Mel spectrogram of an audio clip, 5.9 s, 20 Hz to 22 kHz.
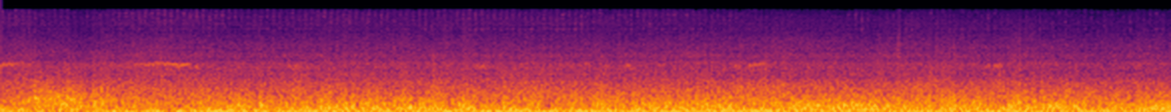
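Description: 2015 Moto Guzzi Griso at road speed, heard from an onboard camera: a steady, loud rush of wind over the microphone with the engine running underneath.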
